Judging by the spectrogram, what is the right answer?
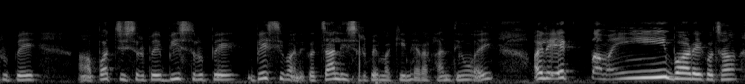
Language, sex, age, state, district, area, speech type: Nepali, female, 45-60, West Bengal, Kalimpong, rural, spontaneous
